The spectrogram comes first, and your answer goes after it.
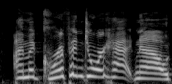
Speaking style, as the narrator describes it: Draco yelled boldly with the inspiring zeal that so many newcomers in the faith have

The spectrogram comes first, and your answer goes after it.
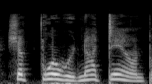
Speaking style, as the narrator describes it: Blank snapped

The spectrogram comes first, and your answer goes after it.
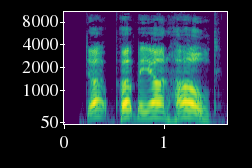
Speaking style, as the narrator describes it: he barked

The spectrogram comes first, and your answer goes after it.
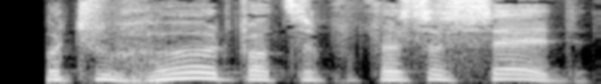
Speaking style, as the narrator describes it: he moaned

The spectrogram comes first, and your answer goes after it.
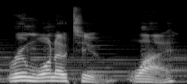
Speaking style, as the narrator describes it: sighed a breath of relief

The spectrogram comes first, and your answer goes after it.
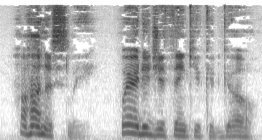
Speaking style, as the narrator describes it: Russell asks, his tone jovial, yet somehow still dripping with menace

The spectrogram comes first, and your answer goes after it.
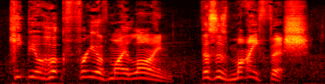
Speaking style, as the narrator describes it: Māui shouted

